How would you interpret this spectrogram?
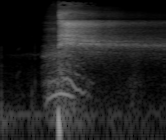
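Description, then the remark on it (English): A person makes a brief voiced intake, then blows one loud, forceful breath into another person's mouth. The airy hiss fades gradually over about a second. “You just are breathing into his mouth.”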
